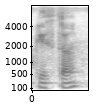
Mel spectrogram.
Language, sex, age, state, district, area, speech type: Telugu, male, 18-30, Andhra Pradesh, Eluru, urban, spontaneous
